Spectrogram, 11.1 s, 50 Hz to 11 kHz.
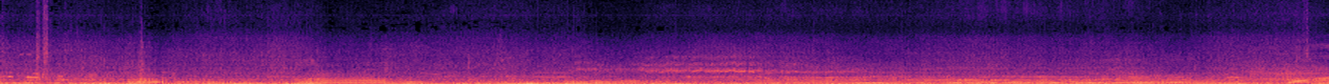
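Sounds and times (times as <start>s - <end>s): race car engines revving: 0.0s - 11.0s
tyre squeal: 4.7s - 7.9s.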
